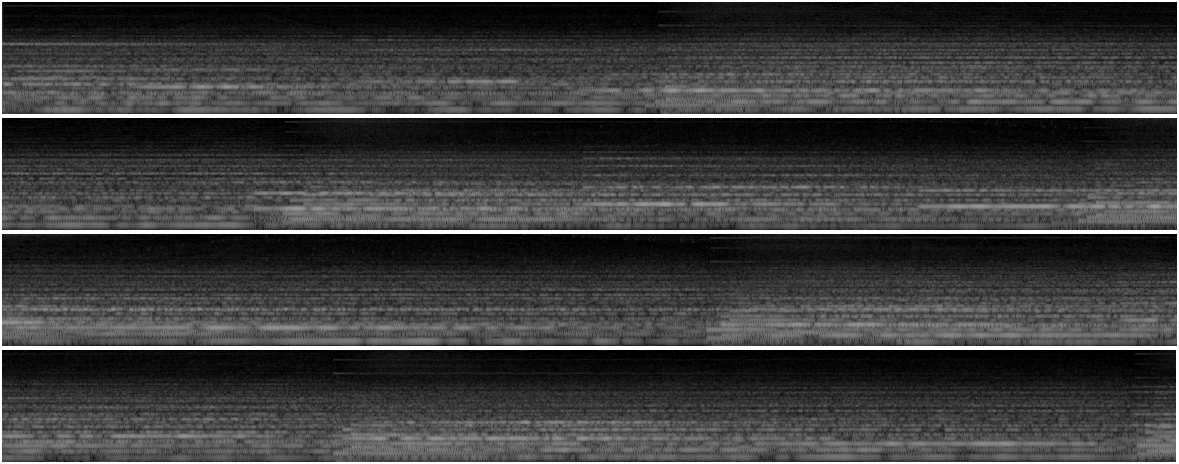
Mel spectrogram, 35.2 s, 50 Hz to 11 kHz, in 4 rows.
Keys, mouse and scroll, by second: 2.4 z, 3.9-4.8 typing, 12.4-13.3 typing, 19.0 q, 19.2 q, 23.4 z, 24.8-26.4 typing, 28.1 c.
